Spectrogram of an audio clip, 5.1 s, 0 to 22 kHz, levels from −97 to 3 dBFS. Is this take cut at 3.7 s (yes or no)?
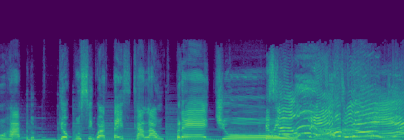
yes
